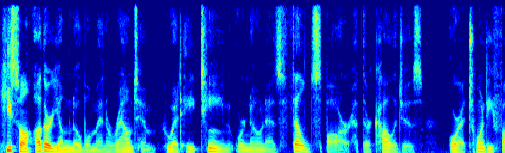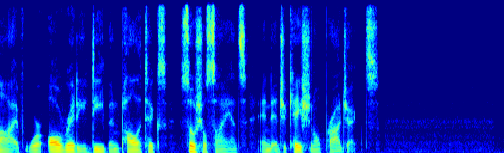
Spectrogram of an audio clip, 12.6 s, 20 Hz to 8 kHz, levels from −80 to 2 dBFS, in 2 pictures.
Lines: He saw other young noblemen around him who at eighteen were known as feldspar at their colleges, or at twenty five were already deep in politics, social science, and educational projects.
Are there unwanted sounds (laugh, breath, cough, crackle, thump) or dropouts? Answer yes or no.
no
